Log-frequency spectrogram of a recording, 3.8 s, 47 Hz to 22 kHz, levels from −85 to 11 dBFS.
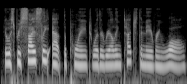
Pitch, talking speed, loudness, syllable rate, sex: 200 Hz, 210 wpm, -18 LUFS, 5.9 syllables/s, female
